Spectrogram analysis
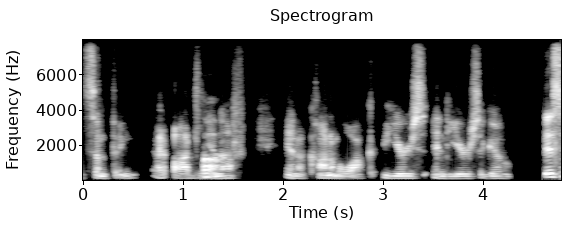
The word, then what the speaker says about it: Oconomowoc: particular trip I was in Oconomowoc oh yeah and you pronounced it right yeah there right that's something that's a real challenge for people not from the area yeah um well I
